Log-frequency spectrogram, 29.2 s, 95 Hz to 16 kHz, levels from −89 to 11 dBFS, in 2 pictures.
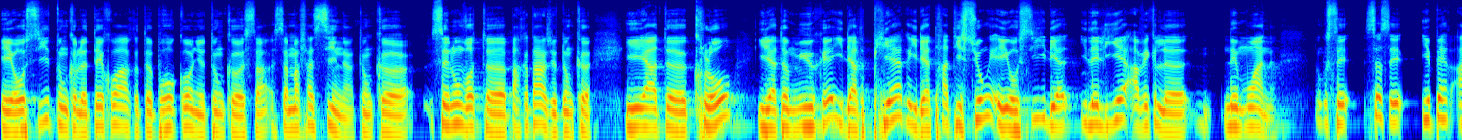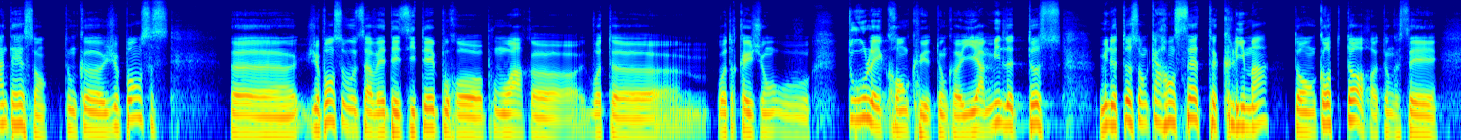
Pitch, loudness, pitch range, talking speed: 150 Hz, -19 LUFS, 130-175 Hz, 185 wpm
